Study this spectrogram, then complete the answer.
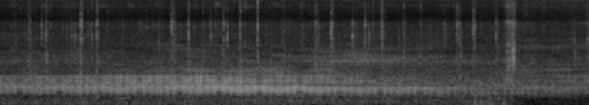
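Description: A model train rumbles past close by on its track and fades away.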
